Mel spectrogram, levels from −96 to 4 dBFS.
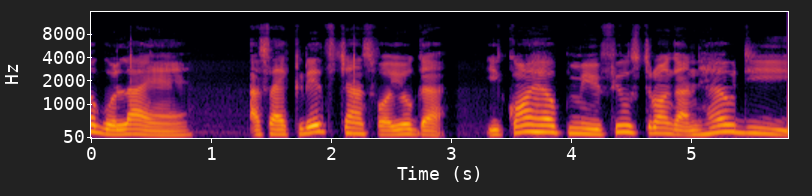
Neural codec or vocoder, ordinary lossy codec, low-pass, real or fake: none; none; 10.8 kHz; real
